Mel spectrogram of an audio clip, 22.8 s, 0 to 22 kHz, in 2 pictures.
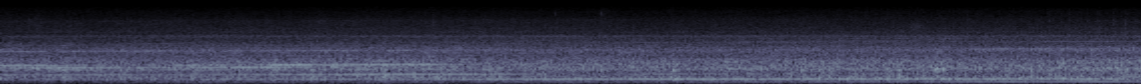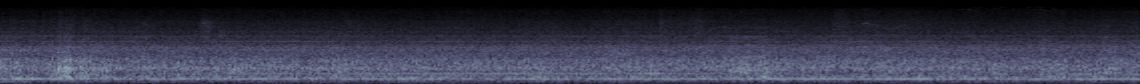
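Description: Onboard running sound of a JR East E531 series electric train heard inside its motor car: a steady rumble of wheels on rail with the held whine of the VVVF inverter-driven traction motors. A brief knock about twelve seconds in.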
